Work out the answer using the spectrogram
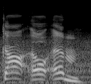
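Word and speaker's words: KLM: It is Ka LM.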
